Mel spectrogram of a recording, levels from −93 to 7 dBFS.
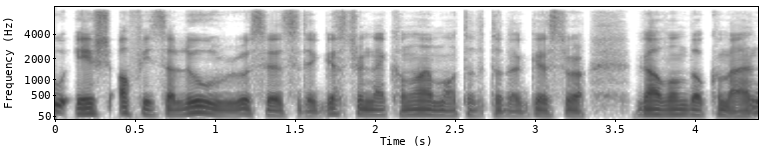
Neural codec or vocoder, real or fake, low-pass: codec, 16 kHz in and 24 kHz out, 0.4 kbps, LongCat-Audio-Codec, two codebook decoder; fake; 7.2 kHz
